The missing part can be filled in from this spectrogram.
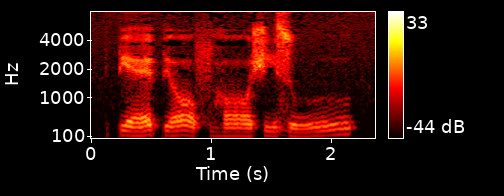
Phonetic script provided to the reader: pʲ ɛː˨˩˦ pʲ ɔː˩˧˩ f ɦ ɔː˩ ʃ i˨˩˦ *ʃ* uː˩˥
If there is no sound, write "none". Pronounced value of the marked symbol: z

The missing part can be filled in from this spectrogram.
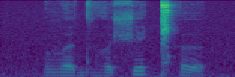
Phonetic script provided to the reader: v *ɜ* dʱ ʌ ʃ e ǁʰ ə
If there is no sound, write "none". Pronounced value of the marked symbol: ɜ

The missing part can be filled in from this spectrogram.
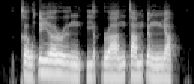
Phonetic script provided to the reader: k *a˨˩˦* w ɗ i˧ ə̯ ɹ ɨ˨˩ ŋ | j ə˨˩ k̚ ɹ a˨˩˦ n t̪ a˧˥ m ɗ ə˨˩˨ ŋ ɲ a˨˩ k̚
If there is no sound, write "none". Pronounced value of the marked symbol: ə˨˩˦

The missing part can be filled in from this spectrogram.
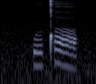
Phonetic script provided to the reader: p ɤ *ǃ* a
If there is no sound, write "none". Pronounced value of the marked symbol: ǃ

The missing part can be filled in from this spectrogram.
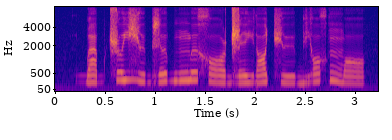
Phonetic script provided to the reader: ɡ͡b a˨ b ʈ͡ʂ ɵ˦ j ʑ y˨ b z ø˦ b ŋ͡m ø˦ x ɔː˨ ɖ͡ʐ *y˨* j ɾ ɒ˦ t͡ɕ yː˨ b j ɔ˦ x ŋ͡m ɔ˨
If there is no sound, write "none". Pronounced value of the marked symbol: e˨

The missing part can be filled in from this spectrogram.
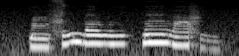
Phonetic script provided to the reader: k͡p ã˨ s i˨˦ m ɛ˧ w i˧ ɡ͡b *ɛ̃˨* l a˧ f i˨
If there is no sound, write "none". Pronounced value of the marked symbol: ɛ̃˦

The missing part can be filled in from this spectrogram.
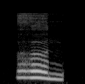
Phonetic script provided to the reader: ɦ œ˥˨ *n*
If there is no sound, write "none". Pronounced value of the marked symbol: n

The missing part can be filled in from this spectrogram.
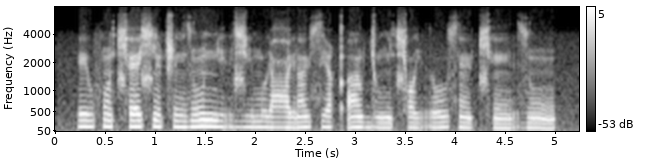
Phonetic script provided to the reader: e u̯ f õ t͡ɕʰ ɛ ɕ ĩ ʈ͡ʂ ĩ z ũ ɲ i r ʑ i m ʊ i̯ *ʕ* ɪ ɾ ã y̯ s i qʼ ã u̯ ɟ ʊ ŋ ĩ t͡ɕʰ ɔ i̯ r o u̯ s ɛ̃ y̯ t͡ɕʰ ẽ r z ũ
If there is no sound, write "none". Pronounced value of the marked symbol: ʕ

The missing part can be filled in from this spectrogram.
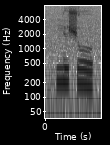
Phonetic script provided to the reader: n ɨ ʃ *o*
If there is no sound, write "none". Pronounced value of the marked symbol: o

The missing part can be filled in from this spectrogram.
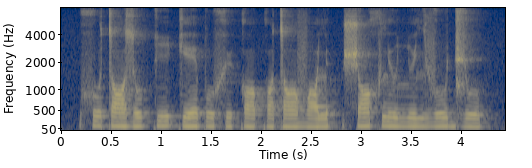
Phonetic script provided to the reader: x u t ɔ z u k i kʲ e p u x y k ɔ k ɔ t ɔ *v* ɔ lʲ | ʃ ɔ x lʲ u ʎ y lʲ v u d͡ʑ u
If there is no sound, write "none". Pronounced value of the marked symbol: v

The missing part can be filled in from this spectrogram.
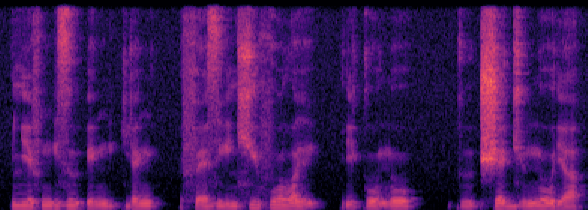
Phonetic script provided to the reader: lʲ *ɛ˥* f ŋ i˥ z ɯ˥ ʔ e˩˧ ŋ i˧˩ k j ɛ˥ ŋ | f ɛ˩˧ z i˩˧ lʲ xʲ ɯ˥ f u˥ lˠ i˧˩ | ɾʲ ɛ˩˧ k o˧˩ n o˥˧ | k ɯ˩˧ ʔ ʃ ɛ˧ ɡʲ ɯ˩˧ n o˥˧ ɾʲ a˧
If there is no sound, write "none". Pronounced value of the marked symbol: ɛ˥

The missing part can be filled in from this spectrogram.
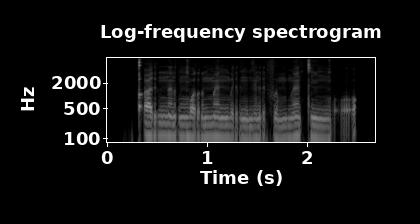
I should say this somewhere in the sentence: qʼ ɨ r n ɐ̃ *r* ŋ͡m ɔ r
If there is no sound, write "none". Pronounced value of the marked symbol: r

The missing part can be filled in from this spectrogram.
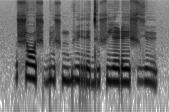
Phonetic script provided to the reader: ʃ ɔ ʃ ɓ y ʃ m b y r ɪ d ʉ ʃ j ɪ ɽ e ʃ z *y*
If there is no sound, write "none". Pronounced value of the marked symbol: y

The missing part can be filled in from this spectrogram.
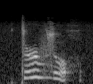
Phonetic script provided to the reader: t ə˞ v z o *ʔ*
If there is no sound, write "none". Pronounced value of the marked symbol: χ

